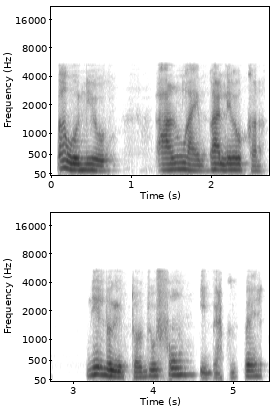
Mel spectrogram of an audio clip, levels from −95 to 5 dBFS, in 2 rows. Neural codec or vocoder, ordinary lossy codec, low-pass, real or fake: codec, 24 kHz, 1.5 kbps, HILCodec; none; 5.4 kHz; fake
